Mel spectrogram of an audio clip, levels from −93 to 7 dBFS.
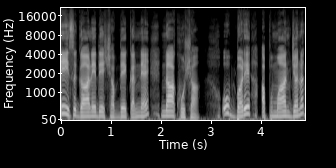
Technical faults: none

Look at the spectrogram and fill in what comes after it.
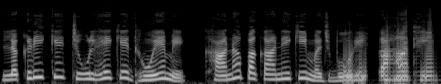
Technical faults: robotic sound from repeated short buffers

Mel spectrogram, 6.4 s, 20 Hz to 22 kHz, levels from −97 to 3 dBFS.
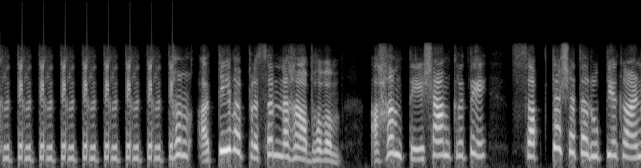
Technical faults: broken-record loop

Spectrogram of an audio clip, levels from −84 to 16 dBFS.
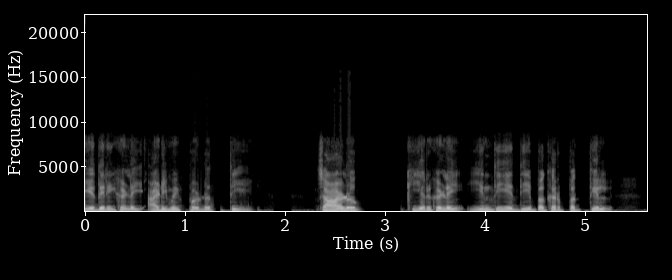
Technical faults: repeated stalls (stutter); call audio freeze; jitter buffer slow-down

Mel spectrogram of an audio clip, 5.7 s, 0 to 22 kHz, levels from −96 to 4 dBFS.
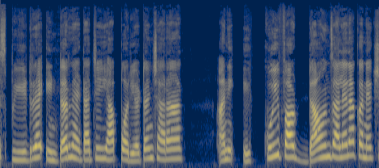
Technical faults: generation loss

